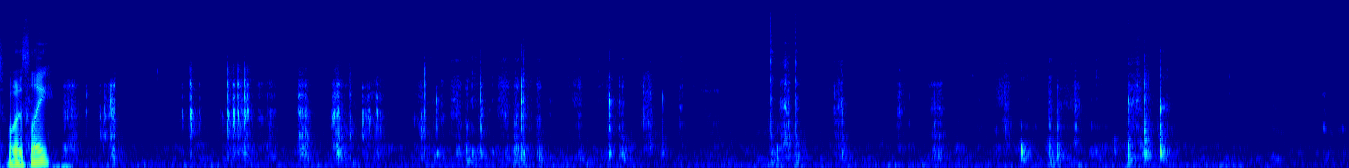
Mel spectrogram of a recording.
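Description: A screwdriver clicks and scrapes against a small metal screw.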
